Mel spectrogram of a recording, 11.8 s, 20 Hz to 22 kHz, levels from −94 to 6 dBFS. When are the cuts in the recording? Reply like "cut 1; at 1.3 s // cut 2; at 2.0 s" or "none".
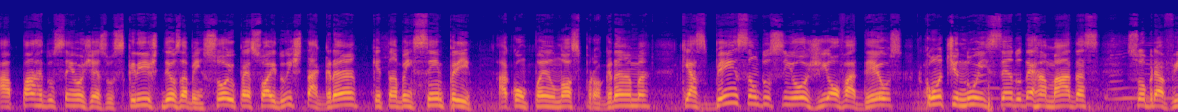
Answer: cut 1; at 3.7 s // cut 2; at 9.1 s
